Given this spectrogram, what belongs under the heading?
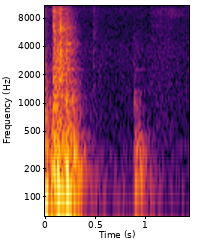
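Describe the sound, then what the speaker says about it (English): A heavy oven door thumps shut after bread is put in, followed by a softer knock a moment later, close by in a quiet kitchen. "Close oven."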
